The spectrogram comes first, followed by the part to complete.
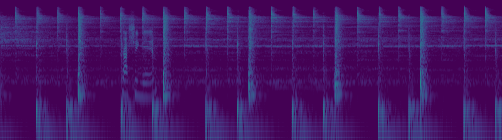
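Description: Acoustic drum kit playing a slow rock groove on the ride cymbal, with bass drum and snare, a strong hit landing a little under once a second.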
